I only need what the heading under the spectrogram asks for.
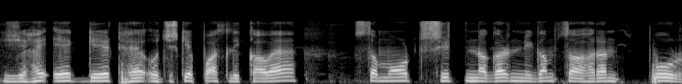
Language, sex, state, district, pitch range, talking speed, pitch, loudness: Hindi, male, Uttar Pradesh, Saharanpur, 145-165 Hz, 130 wpm, 155 Hz, -15 LUFS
